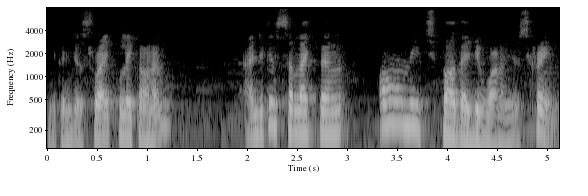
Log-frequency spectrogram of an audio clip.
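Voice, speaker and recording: A man's fairly high voice at a moderate pace with very wide pitch swings, music in the background. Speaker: game guide creator. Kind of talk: gaming tutorial narration. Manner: friendly, casual.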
